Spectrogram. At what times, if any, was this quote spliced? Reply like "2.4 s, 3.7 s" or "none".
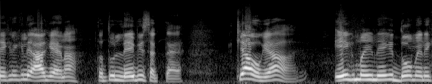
none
